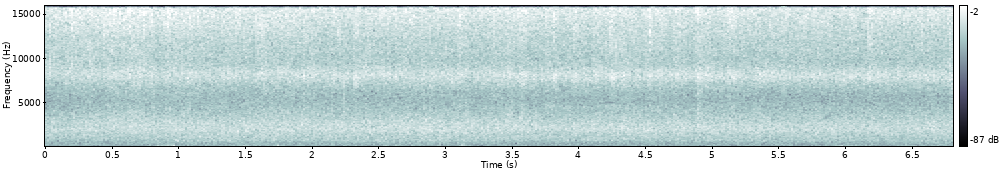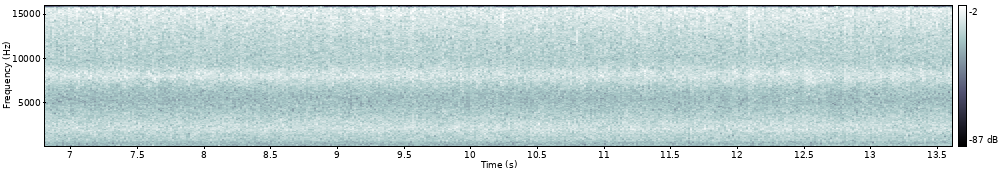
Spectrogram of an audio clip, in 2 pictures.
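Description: Steady, unbroken drone of a large swarm of giant honey bees flying around their comb, stirred up by the honey harvest.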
